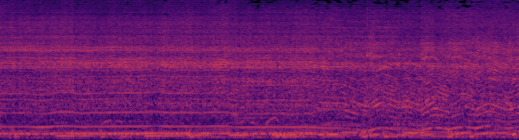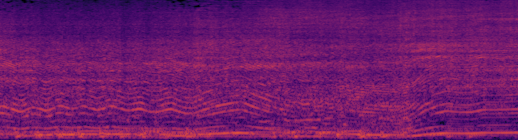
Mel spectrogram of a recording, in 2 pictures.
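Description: Two-stroke chainsaw running at high revs with a steady note. From about three and a half seconds in, its pitch wavers up and down, then it rises back to the steady high note near the end.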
